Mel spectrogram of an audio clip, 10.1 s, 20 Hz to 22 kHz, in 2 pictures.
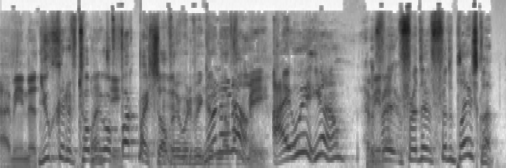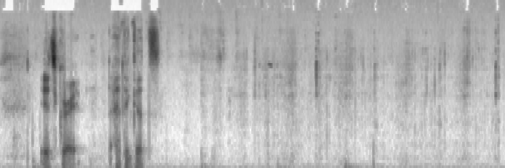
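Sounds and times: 
speech: 0:00.0 - 0:06.8
crunchy chewing of instant coffee crystals: 0:05.0 - 0:10.1.

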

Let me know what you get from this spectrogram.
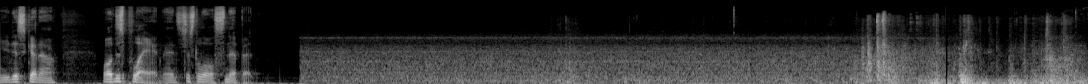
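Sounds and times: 
speech: 0:00.0 - 0:02.7
road and engine rumble of a car: 0:03.0 - 0:10.8.

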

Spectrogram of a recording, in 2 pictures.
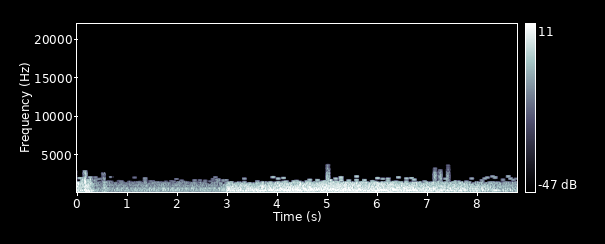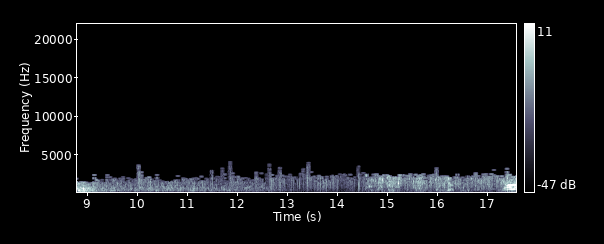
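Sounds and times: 
truck engine droning: 0:00.0 - 0:13.1.

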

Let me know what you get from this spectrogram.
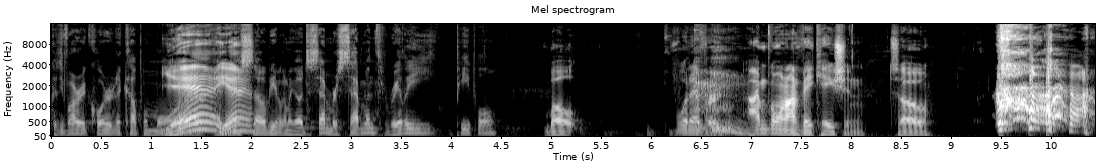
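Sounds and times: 
speech: 0:00.0 - 0:05.4, 0:06.0 - 0:10.4
harsh rough cough into the microphone: 0:06.4 - 0:07.1, 0:09.4 - 0:10.4.

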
